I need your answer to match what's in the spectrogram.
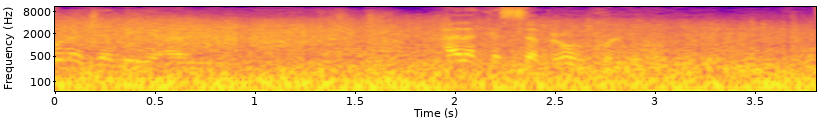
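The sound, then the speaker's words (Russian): A loud, continuous low rumble of thunder from a lightning strike fills the whole stretch, with voices crying out briefly in the middle. “Семьдесят человек поражает молния, и они падают на землю и умирают.”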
